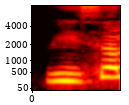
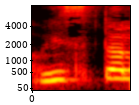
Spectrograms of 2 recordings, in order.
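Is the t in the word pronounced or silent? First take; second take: silent; pronounced. First: The t sound is left out entirely. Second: The t sound is pronounced in the middle. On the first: The speaker calls it right. "असं pronunciation झाल्यामुळे त्या ठिकाणी टी is silent here" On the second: The speaker calls it wrong. "व्हिस्टल असं होते का उच्चार? नाही"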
